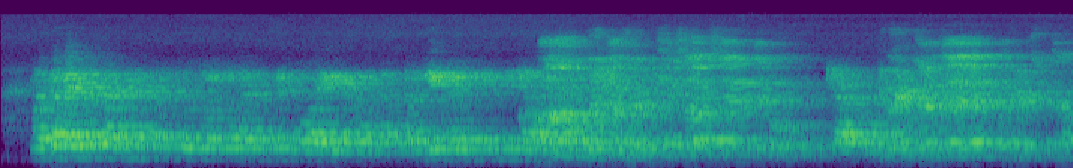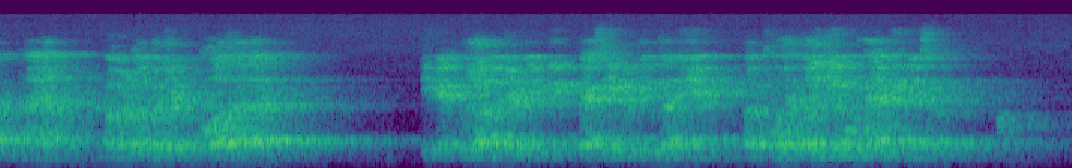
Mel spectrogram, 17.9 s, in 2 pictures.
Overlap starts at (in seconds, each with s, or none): 4.4 s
